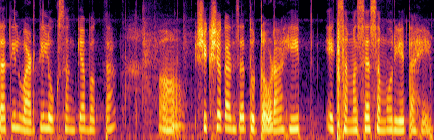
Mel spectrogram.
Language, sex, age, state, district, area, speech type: Marathi, female, 30-45, Maharashtra, Buldhana, urban, spontaneous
